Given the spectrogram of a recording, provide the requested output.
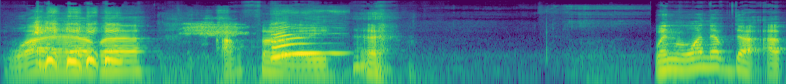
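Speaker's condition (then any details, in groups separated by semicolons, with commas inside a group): Cerebral palsy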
